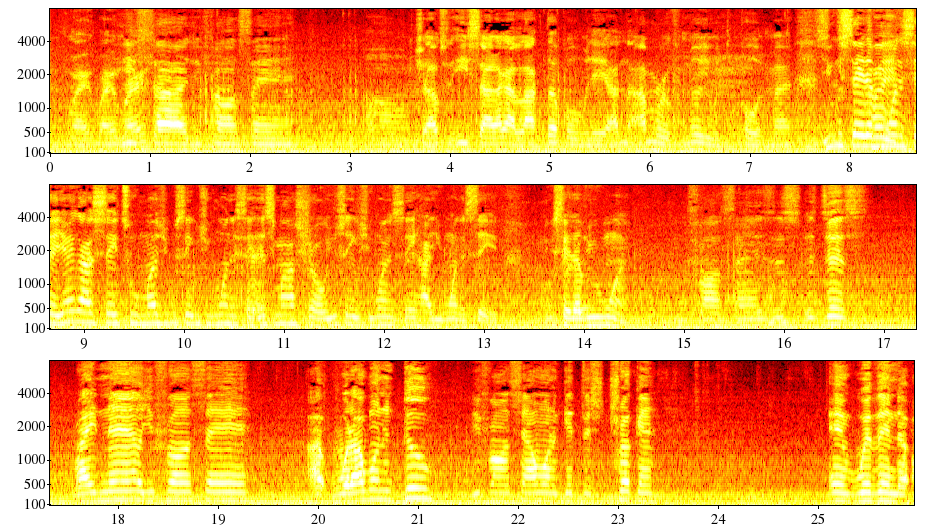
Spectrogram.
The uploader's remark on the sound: Live From Atlanta Most Prolific Records Is Out And About In The Peachtree City Getting a Bit Of Southern Hospitality While On The Go.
